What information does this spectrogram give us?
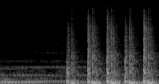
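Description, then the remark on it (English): A fist pounds heavily on a bedroom door in the early hours of the morning, five loud thuds in quick, slightly uneven succession, following a brief low hum with no voices. “She slept soundly until the early hours of the morning when she awoke to someone pounding on her bedroom door.”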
